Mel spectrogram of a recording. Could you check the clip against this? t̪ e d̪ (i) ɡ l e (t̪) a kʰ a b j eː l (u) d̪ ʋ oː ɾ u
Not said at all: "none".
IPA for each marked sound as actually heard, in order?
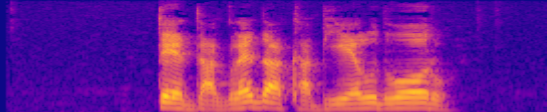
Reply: a, d̪, u

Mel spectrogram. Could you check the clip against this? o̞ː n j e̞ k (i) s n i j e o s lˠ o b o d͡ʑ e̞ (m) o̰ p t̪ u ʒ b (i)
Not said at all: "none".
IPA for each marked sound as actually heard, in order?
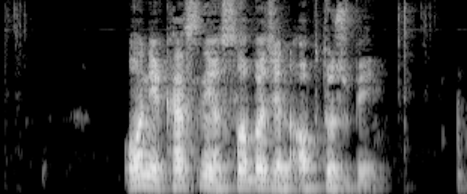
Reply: a, n, i

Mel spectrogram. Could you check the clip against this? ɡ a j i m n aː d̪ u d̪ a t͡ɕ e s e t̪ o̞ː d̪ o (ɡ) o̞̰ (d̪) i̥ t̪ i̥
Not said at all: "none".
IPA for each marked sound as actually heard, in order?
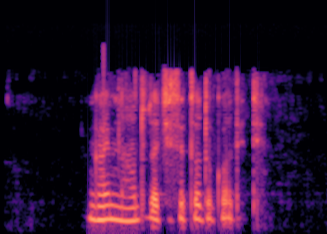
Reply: ɡ, d̪

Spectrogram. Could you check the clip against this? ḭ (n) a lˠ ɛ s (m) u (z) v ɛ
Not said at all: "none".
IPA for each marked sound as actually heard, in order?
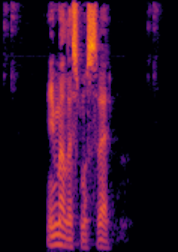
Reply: m, m, s

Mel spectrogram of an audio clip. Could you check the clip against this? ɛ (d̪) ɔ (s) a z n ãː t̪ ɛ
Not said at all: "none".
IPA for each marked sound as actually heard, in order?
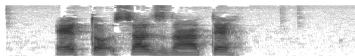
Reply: t̪, s

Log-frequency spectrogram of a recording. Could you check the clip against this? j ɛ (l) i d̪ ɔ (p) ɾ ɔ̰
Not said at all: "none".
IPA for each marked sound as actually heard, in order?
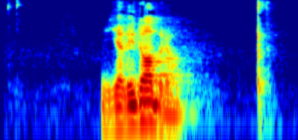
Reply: l, b

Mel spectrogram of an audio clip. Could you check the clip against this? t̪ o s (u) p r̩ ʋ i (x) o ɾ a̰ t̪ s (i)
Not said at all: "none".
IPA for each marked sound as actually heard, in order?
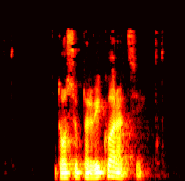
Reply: u, k, i

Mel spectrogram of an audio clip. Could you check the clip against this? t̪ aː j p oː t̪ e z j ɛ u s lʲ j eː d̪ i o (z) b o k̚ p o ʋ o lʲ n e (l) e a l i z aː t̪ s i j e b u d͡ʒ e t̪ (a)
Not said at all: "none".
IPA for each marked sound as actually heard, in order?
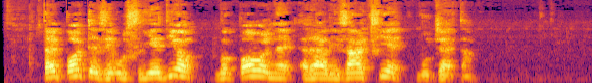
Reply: z, ɾ, a

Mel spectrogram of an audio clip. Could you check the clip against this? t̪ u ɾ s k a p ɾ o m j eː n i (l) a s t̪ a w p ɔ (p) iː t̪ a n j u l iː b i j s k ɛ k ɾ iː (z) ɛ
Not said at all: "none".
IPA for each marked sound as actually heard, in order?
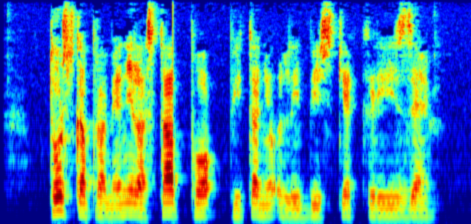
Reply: l, p, z

